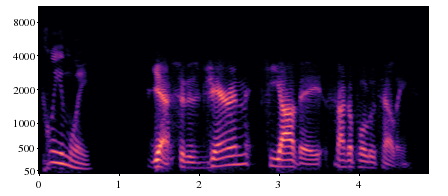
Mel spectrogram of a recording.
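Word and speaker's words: Jaron-Keawe Sagapolutele: Uh but but can you go can you give us the Cal quarterback pronunciation cleanly? Yes, it is Jiren Ki Saga Poloelli.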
